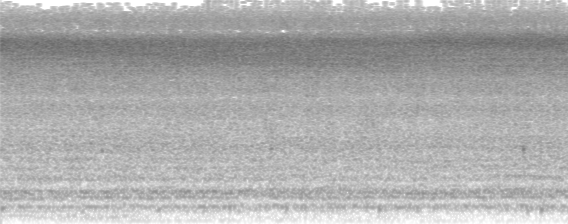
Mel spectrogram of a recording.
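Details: Hot-day fanning by Japanese honey bees fills the recording with a constant, many-winged buzzing hum in stacked low tones, over an unchanging high hiss.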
